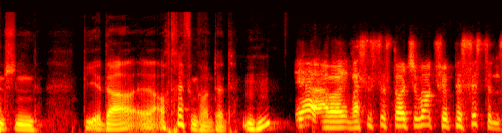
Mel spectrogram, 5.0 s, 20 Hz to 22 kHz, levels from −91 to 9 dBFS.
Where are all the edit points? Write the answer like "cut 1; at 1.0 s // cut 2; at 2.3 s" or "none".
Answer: cut 1; at 2.9 s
